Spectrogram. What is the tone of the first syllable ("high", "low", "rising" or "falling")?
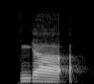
falling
